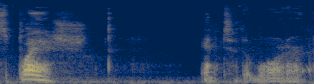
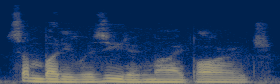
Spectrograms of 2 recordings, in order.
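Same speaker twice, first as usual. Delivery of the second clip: lower, gruff-sounding big papa bear; 7 semitones lower than usual. Acted. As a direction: drop the voice low for the big bear. Papa Bear voiced in story.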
